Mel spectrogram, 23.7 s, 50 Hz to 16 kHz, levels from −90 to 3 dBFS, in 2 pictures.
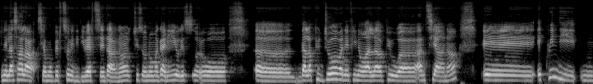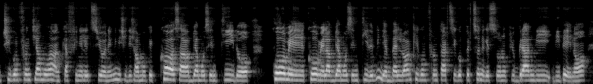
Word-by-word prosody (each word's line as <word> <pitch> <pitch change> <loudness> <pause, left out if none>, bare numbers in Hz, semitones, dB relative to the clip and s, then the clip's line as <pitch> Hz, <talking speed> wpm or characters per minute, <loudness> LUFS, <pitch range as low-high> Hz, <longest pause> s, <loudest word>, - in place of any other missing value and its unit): nella 210 0 +2
sala 220 -3 +3
siamo 195 -1 -2
persone 205 +2 -1
di 190 -1 -7
diversa 200 +1 0
età, 190 -2 +3
no: 200 +3 -2
ci 220 +1 -8
sono 200 -1 -2
magari 200 0 +1
io 220 0 +3
che 200 0 0
sono 200 -2 -1 0.5
ehm, 185 -3 +1
dalla 210 +4 +3
più 225 +1 -5
giovane 245 0 +5
fino 220 -2 -2
alla 200 0 +3
più 215 -2 0
anziana; 195 +4 0 0.5
ehm, 215 -2 +1
e 465 -1 +1
quindi, 280 - -3
uhm, 205 -1 -8
ci 235 +4 -7
confrontiamo 230 0 -1
anche 210 -3 -4
a - - -5
fine 210 +1 -8
lezione, 205 -1 -4
quindi 235 +2 -4
ci 225 -1 -13
diciamo 205 0 -5
che 205 0 -5
cosa 230 -5 +4
abbiamo 210 +1 -2
sentito, 210 -2 -3 0.4
come 240 -6 +7
come 240 -3 +5
l'abbiamo 210 0 +1
sentito. 215 0 -4
Quindi 295 -7 -1
è 200 - -2
bello 210 +2 -1
anche 230 +2 -5
confrontarsi 220 0 -6
con 215 0 -2
persone 225 +1 -3
che 205 0 -3
sono 205 0 -7
più 215 +1 -13
grandi 215 0 -1
di 195 0 -13
te, 215 -4 +2
no, 195 +3 -4
210 Hz, 145 wpm, -22 LUFS, 200-225 Hz, 0.5 s, come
